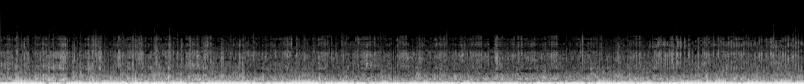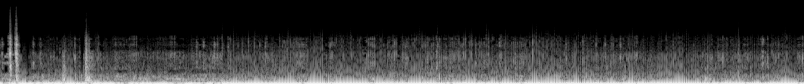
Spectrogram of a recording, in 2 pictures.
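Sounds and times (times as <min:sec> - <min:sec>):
wind buffeting microphone: 0:00.0 - 0:16.0
sharp clicks: 0:07.9 - 0:09.2.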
